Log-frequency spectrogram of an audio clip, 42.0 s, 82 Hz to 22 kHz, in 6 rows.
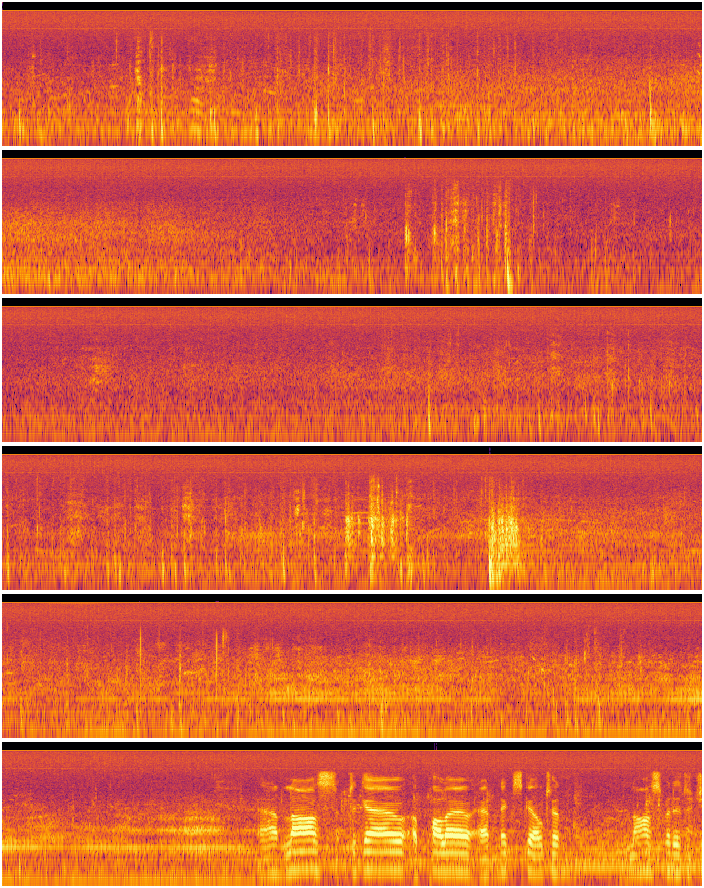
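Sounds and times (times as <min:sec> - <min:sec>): horse hoofbeats on turf: 0:00.0 - 0:07.2, 0:10.4 - 0:13.4, 0:17.6 - 0:36.0.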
